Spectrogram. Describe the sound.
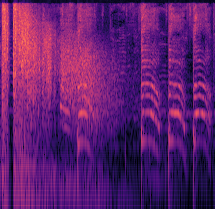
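Bomb sound effects: a few sharp explosive bursts, several followed by falling whistling tones, punchy and spaced out across the stretch.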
